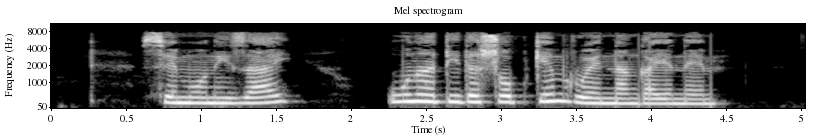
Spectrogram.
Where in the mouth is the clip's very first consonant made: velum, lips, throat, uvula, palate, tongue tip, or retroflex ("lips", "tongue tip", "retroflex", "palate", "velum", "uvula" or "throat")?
tongue tip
